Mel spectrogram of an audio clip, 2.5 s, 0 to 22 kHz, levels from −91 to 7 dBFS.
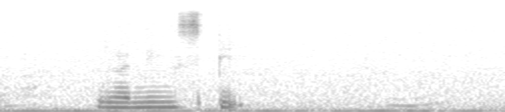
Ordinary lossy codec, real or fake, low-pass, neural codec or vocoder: none; fake; none; codec, 44.1 kHz, 7.8 kbps, DAC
